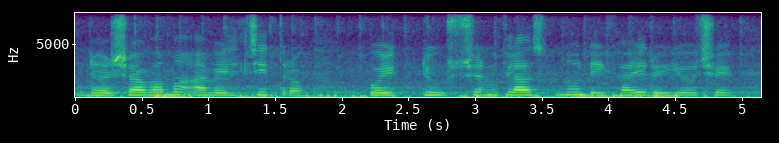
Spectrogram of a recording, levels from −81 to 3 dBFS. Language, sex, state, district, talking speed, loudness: Gujarati, female, Gujarat, Valsad, 115 wpm, -17 LUFS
